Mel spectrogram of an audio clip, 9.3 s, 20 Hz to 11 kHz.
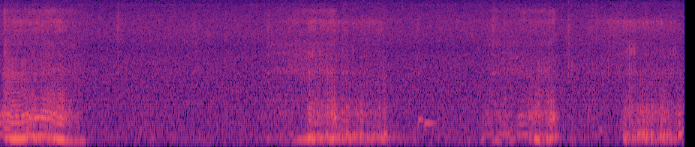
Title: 30 seconds of pug snoring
